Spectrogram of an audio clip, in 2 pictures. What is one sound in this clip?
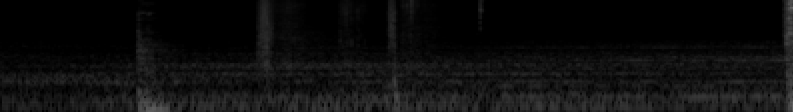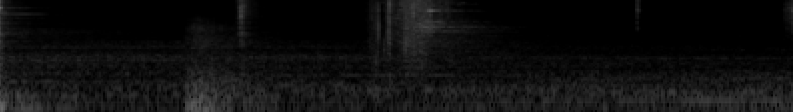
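Short menu whooshes and clicks sound as pages change.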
